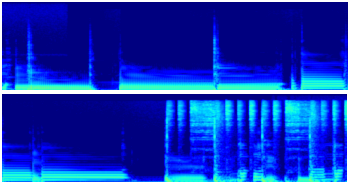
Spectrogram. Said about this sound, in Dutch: Eh, als je dit, eh, de baslijn van het nummer dat, dat we net hoorden nog een keer langzamer gaat beluisteren, dan hoor je dat ook beter.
